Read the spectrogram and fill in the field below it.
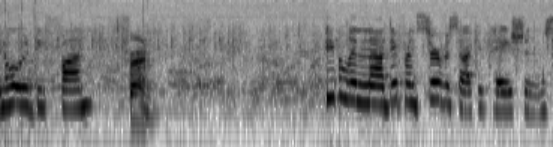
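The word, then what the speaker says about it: Föhn: You ever hear of the Fane Bavarian? Fern. It's pronounced Fern.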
